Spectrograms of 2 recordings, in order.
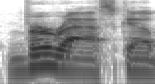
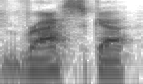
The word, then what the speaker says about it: Vraska: it's Braska I think I always pronounce it ver Aska but it is Raska so I do apologise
